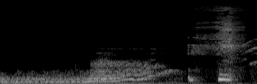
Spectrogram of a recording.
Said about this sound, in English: There's a dog here with us and she really is agreeing with what I'm saying. She doesn't like it either.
